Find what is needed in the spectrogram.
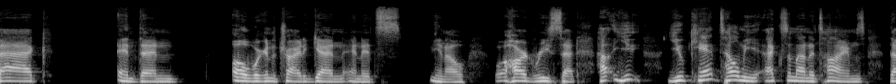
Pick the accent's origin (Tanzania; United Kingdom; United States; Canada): Canada; I'm a Canadian, I don't give a shit.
